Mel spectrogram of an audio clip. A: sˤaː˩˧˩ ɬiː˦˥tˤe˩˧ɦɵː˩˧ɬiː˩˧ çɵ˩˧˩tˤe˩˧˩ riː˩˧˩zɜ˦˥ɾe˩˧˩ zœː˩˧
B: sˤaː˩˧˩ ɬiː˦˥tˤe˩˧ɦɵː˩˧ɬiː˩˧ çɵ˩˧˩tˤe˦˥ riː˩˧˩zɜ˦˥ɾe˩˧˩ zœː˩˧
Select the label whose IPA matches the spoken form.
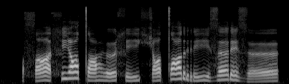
B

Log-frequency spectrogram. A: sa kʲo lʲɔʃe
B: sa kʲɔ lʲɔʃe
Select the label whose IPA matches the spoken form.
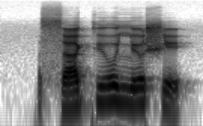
A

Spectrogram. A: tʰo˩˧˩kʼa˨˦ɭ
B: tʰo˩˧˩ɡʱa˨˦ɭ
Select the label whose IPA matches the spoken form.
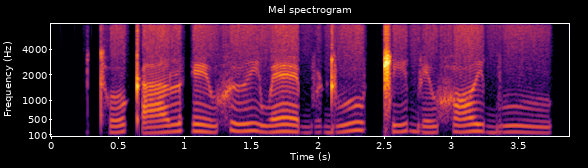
A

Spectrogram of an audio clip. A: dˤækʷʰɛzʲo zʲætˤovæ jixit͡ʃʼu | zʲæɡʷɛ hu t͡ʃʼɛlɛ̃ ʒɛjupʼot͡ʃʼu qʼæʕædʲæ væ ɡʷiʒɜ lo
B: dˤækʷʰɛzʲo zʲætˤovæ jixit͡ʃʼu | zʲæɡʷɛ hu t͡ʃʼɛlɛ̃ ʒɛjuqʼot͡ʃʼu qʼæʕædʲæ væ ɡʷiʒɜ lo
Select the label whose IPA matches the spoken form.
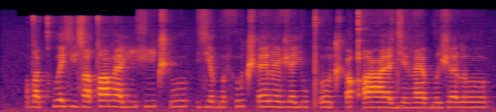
A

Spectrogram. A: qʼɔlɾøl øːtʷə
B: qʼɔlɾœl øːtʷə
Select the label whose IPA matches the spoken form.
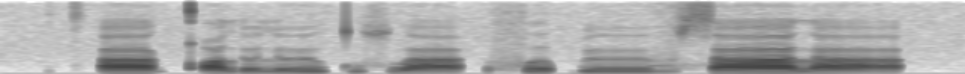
A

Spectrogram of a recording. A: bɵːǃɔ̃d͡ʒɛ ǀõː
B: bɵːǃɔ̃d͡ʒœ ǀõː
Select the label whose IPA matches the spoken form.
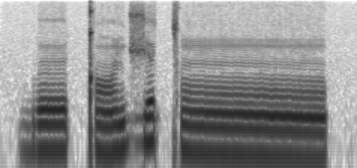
B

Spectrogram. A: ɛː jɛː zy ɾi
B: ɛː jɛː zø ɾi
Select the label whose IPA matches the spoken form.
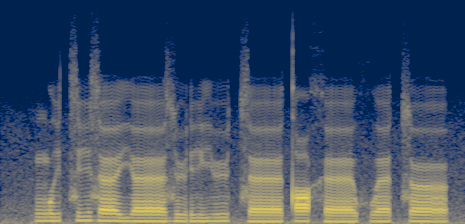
A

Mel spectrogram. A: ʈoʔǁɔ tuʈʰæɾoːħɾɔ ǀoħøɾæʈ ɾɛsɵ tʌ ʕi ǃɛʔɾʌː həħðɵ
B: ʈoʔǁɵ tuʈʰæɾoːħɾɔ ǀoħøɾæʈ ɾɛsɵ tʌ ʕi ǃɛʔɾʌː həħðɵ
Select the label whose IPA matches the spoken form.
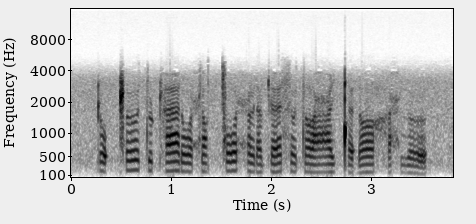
B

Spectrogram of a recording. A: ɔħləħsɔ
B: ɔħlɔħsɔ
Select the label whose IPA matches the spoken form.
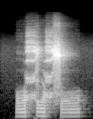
A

